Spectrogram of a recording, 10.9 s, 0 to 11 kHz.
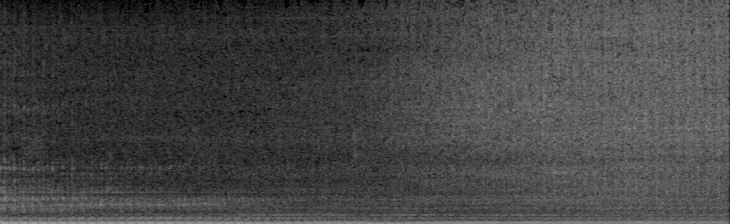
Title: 2017 Chevrolet SS Sedan/Holden Commodore Misfiring #ls #ss #holden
